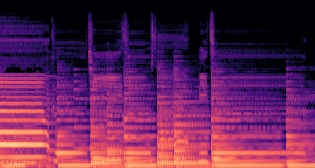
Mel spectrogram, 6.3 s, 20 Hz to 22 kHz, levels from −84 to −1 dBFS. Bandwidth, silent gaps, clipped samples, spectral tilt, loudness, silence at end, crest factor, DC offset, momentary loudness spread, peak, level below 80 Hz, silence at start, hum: 12 kHz; none; under 0.1%; -7.5 dB/octave; -18 LUFS; 0 s; 14 dB; under 0.1%; 9 LU; -2 dBFS; -34 dBFS; 0 s; none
